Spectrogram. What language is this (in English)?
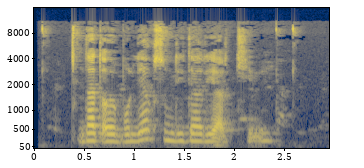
Georgian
